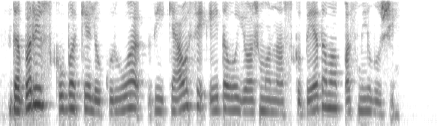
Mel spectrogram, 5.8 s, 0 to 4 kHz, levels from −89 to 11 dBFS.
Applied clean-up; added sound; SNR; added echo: none; none; none; none.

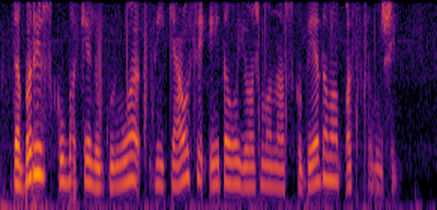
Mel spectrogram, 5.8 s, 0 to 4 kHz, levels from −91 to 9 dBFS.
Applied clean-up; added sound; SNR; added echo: neural separator model SepFormer WHAM!.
